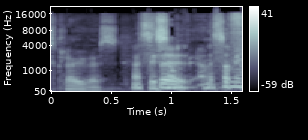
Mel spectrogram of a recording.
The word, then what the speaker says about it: Clovis: But in French it's Clovis, and in English it's Clovis.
